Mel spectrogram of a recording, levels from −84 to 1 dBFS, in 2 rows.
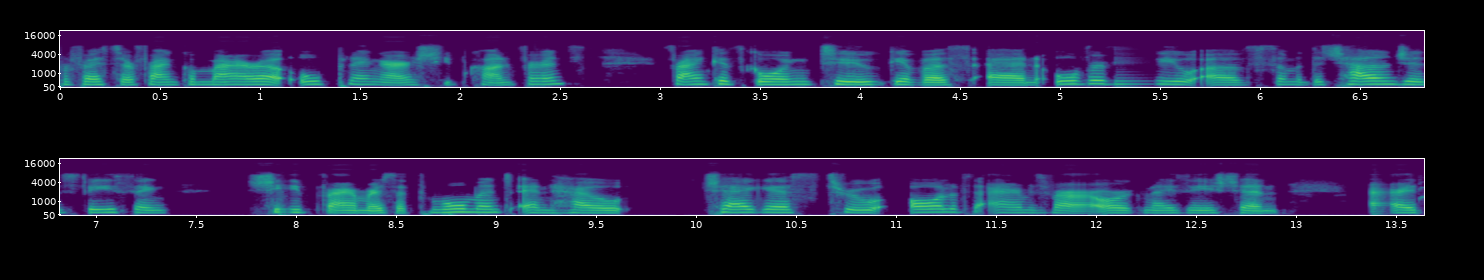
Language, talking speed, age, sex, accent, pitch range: English, 165 wpm, 20-39, female, Irish, 170-205 Hz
